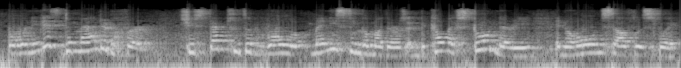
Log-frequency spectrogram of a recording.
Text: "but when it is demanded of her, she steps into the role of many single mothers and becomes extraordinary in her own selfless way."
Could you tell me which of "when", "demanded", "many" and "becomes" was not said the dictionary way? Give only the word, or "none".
becomes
